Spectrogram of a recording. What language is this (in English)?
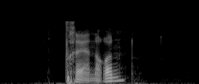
Norwegian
